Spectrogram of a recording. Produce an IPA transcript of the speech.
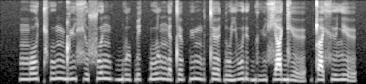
m o cʰ u ŋ ɖ y ç ø sʷ ɛ ŋ y ɡ͡b u l ɓ e k͡p u l ŋ ɛ t ø p y m u t ø ɗ u j u ɾʲ u ɡʱ y ç a ɡʲ ø | ʈ a xʲ u lʲ ø

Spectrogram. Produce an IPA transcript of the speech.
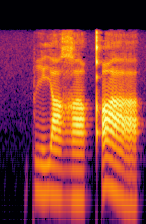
p i j a ʁ a qʼ a

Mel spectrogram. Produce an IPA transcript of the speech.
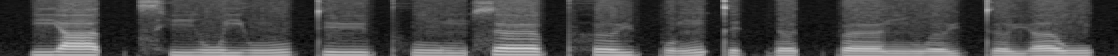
j aː˥ t̚ t͡sʰ iː˧ w j uː˨˥ t̪ yː˧ pʰ uː˨ m s œː˥ pʰ ɵ˥ ɥ p ʊ˨˥ ŋ t̪ ɪ˨ k̚ l ɵ˨˥ t̚ p œː˨ n w ɵ˨˥ ɥ t̪ ɵ˧ ɥ ɐ˥ w

